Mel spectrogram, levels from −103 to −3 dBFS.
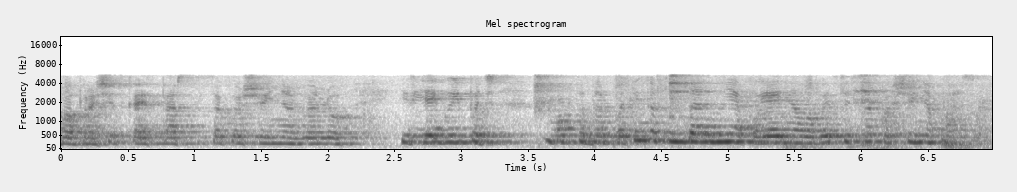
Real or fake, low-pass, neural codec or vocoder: real; 5.4 kHz; none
